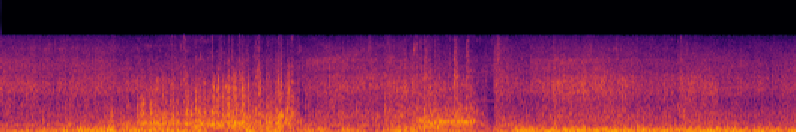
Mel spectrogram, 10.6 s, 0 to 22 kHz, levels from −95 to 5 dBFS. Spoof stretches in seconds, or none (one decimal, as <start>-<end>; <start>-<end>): none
